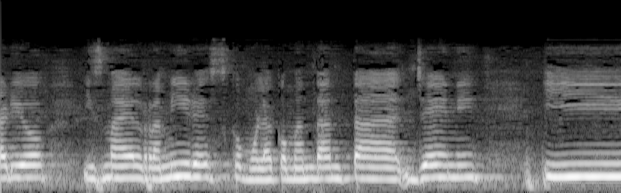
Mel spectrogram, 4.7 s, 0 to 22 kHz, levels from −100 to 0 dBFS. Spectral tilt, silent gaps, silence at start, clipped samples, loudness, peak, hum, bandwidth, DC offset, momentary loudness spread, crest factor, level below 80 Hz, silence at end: -9.5 dB/octave; none; 0 s; under 0.1%; -13 LUFS; 0 dBFS; none; 5.8 kHz; under 0.1%; 9 LU; 12 dB; -48 dBFS; 0 s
